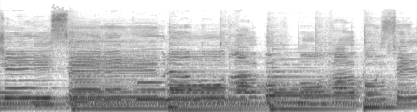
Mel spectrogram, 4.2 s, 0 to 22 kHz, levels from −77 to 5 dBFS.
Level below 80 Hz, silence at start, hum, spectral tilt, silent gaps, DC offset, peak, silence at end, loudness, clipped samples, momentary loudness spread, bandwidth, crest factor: -34 dBFS; 0 s; none; -5.5 dB/octave; none; under 0.1%; -4 dBFS; 0 s; -20 LUFS; under 0.1%; 4 LU; 17 kHz; 14 dB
